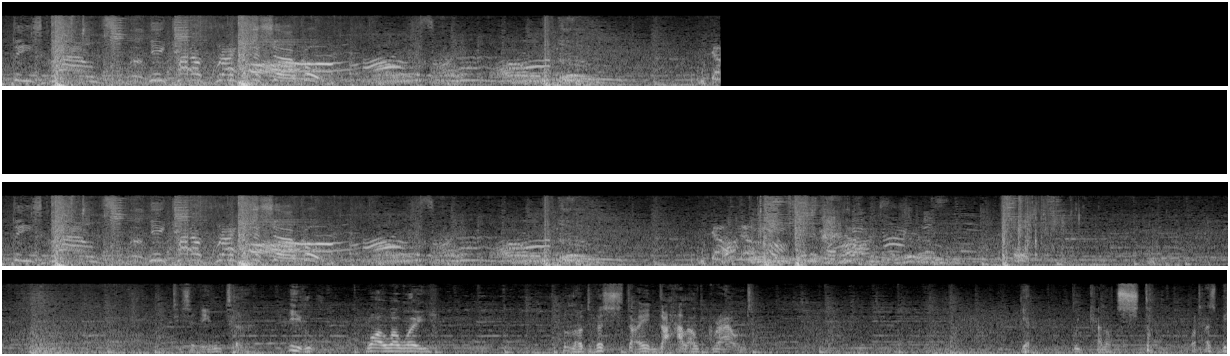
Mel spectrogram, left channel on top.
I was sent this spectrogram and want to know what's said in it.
these grounds! Ye cannot break the circle! Tis an ill turn. Ill. Woe away. Blood has stained the hallowed ground. Yet we cannot stop what has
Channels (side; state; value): left; drops out; at 7.2 s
